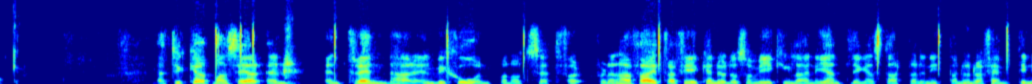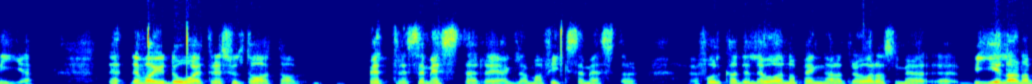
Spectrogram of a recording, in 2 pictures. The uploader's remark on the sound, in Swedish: Avsnittet är inspelat genom Zoom, så ljudkvaliteten är lite sämre än vanligt.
